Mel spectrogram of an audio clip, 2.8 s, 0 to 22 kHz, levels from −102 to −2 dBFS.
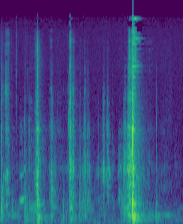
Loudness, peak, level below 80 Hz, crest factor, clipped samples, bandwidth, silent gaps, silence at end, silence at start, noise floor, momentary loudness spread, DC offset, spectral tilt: -25 LUFS; 0 dBFS; -50 dBFS; 30 dB; under 0.1%; 16.5 kHz; none; 0.6 s; 0 s; -55 dBFS; 27 LU; under 0.1%; -3 dB/octave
